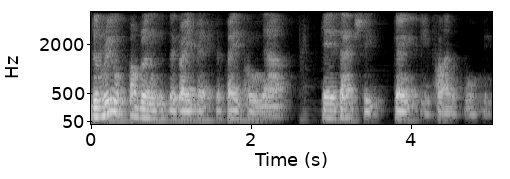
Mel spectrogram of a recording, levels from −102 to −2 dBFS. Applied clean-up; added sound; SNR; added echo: neural mask model DeepFilterNet 3.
